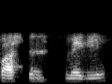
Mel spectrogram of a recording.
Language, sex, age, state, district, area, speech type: Hindi, male, 18-30, Madhya Pradesh, Harda, urban, conversation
